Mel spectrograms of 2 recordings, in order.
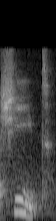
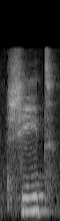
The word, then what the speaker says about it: sheet: es una palabra engañosa porque si no pronuncian esto bien sh con una I como si fuera una I larga shit si no pronuncian bien estarían pronunciando esta que es una palabrota verdad por lo tanto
